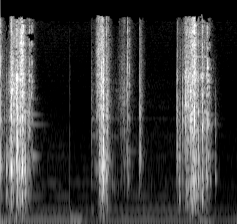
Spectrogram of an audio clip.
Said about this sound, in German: Natürlich darf das ja auch nicht fehlen, eine Musikkassette beziehungsweise der Klang davon, wie man eine einlegt in einen Kassettenrekorder.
